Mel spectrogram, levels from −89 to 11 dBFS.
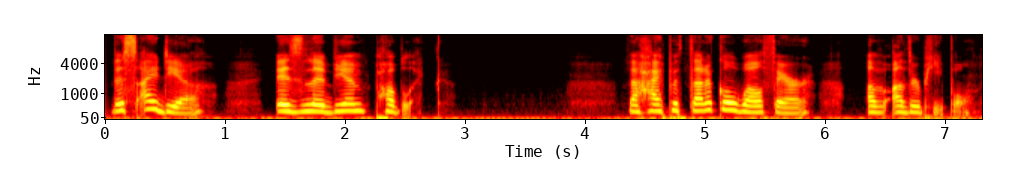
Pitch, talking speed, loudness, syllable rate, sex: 220 Hz, 100 wpm, -17 LUFS, 4.6 syllables/s, female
